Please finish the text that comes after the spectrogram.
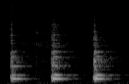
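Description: Three quick ukulele strums played alone and close, each cut short and dull because the fretting fingers are touching neighbouring strings and deadening them.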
